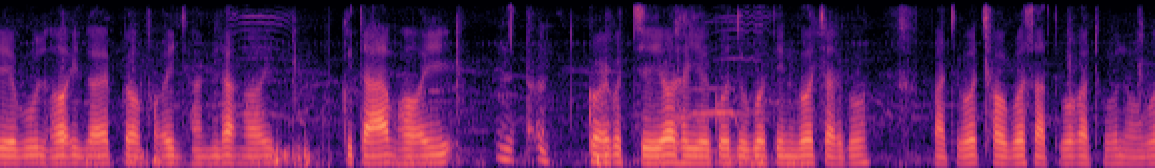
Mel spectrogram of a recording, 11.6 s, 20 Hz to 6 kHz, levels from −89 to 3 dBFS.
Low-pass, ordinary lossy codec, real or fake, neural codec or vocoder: 5.4 kHz; Opus, 64 kbps; real; none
